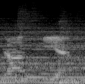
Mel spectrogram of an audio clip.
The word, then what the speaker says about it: Zangief: Well, actually, his name is pronounced Zangief, but I've been calling him the Geef since I was 6 years old, and it's really hard to break that habit, okay?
